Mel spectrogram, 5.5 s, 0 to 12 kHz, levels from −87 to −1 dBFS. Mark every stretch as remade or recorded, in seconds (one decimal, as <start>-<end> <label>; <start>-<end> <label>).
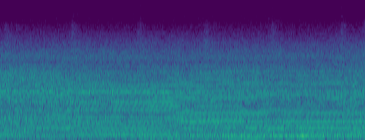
0.0-5.5 recorded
